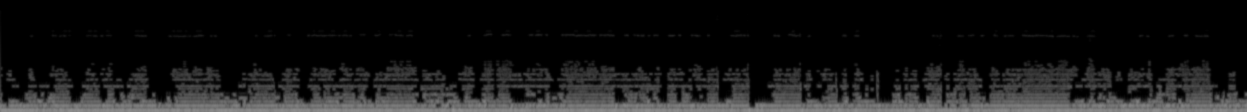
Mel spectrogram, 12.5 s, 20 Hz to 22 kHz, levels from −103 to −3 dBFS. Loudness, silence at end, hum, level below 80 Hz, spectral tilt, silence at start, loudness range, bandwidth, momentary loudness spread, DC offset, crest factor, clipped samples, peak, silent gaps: -54 LUFS; 0 s; none; -52 dBFS; -9.5 dB/octave; 0 s; 1 LU; 7.4 kHz; 1 LU; under 0.1%; 12 dB; under 0.1%; -40 dBFS; none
